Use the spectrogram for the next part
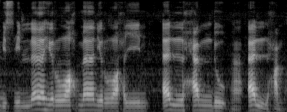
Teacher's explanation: kedua-dua huruf ini iaitu huruf hamzah dan juga huruf ha berada di Pangkal kerongkong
